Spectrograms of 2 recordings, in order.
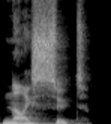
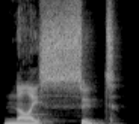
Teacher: There's only one S sound. Nice suit. So you can see they are, if you like, there's a linking of the same sound.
